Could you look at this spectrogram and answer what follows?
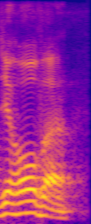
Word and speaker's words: Jehovah: In English language, there is no problem to pronounce Jehovah.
